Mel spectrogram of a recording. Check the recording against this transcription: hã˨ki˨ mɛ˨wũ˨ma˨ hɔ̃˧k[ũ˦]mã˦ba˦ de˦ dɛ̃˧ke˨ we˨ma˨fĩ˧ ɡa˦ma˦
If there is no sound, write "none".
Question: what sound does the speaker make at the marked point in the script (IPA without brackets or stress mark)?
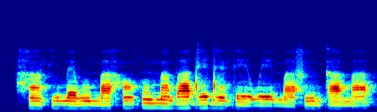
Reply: ũ˦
